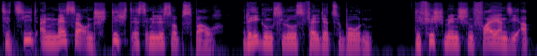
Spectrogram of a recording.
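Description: A woman narrating an audio manga in a lively storytelling manner. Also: extremely low pitch, moderate pace, no echo, clean studio sound.

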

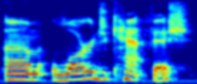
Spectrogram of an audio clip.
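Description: A woman co-hosting a podcast, telling stories in a relaxed, chatty way with plenty of fillers. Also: deep voice, very slow. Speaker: podcast co-host. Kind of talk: casual chat.

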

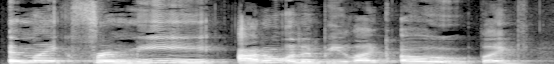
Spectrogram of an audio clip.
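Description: A woman's voice: high-pitched, fairly even intonation, a little fast. A young woman from Long Island talking in a casual, rambling vlog chat full of fillers. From Long Island, New York. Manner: chatty, rambling, lots of fillers. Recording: echoey room.

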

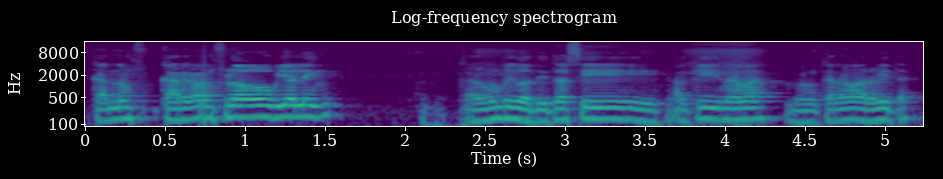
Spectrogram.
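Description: A man's voice: medium pitch, steady tone, a little fast. Slangy Venezuelan man chatting. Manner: slangy, joking, trails off searching for words. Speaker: podcast co-host. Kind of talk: casual gossip chat.

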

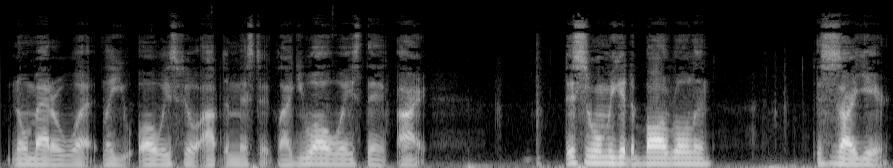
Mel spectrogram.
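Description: A man's voice: on the low side, darkish tone, dry recording, highs cut off. A man co-hosting a casual sports podcast, laid-back and teasing, with lots of filler asides. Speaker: podcast co-host.

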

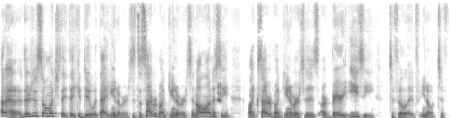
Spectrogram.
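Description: A man chatting casually about video games, rambling with lots of fillers and restarts. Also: on the high side.

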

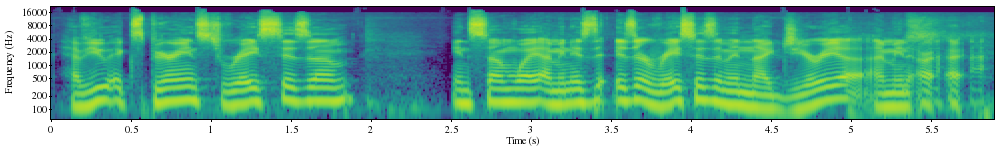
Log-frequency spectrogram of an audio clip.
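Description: A man's voice: a little high, moderate pace, darkish tone, clear, resonant tone, no echo. Man, panel host, faith talk, searching delivery, resonant voice, dry recording. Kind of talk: hosting a faith panel discussion.

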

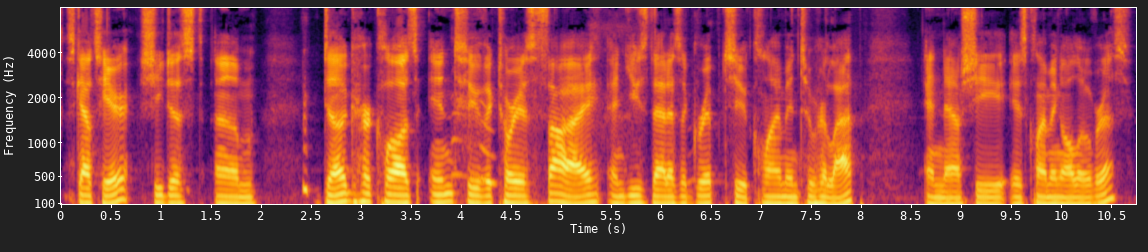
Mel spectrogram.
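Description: Very deep-voiced young man, relaxed. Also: measured pace, clean tone. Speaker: podcast co-host. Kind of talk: casual chat.

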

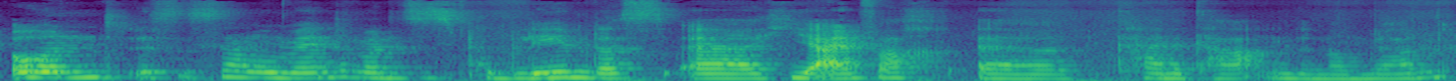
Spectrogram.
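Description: A young woman in casual chat, retelling events in a lively, animated way. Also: fairly high pitch, normal speed. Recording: echoey room.

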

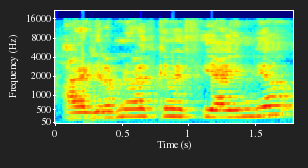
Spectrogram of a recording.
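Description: As a guest on a podcast, a woman chats casually about her travels, doing the voices of people she quotes and swearing liberally. Her high-pitched voice moves fast yet stays warm and mellow, ringing slightly in the echoey space.

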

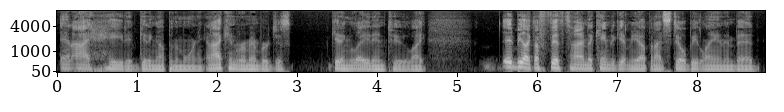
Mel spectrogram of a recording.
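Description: A man's voice: on the low side, a little fast, mellow, clear, resonant tone, no echo, clean studio sound. A young man co-hosting a casual podcast, telling stories in a rambling, self-deprecating way. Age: young adult. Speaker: podcast co-host. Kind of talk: casual chat.

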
